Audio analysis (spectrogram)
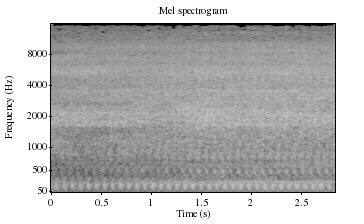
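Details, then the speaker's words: Toro lawn mower engine after repair and tuning, fitted with a new throttle cable: steady, even idle putter of about three pulses a second with no misses or knocks; normal healthy idle. "Tady ten krásný romantický zvuk, co tady slyšíte, to už je to naše toro, poladěný."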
